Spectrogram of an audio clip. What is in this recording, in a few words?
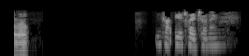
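Police Dispatch, Scanner audio recording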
